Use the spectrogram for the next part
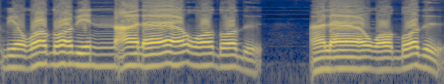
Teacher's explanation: tidak menambahkan hamzah dan dia harus memantul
